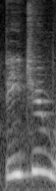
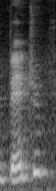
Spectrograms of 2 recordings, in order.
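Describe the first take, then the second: First: "bedroom" said as "beedroom"; "bedroom" imitated as "beedroom"; Kiwi vowel. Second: Said in the usual way. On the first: Shown as a demonstration. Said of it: "I heard Kiwis say". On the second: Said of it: "rather than bedroom".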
